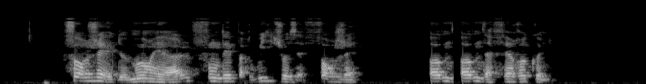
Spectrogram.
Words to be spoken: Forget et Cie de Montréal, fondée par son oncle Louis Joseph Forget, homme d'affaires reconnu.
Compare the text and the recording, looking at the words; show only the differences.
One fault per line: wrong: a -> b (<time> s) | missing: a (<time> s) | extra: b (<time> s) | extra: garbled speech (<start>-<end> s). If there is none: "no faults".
missing: Cie (1.2 s)
missing: son oncle (2.5 s)
extra: homme (4.6 s)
